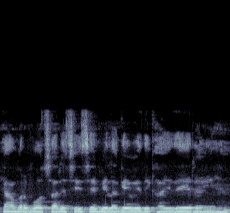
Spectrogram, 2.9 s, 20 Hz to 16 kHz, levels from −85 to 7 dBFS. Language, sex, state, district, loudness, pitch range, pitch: Hindi, male, Haryana, Rohtak, -12 LUFS, 135-145 Hz, 140 Hz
